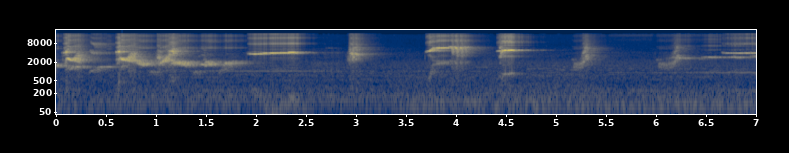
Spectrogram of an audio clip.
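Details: Kacer, the Oriental magpie-robin, singing in full voice with a rough-toned song: loud warbled bursts, then clear thin whistles and sharp downward notes separated by short pauses.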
